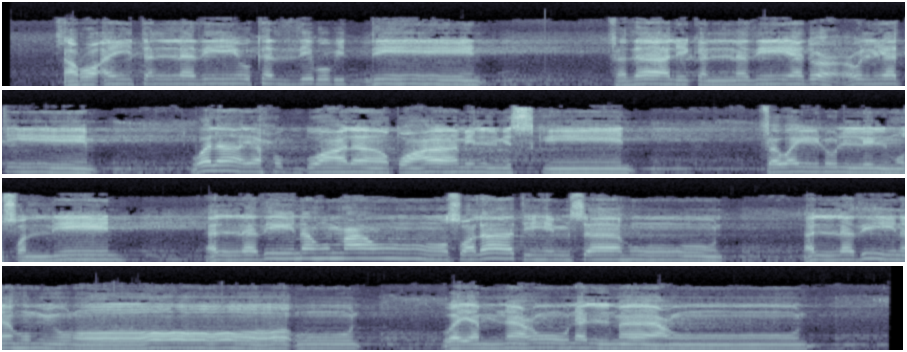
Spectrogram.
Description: سورة الماعون > السور المكتملة للشيخ فيصل غزاوي من الحرم المكي 🕋 > السور المكتملة 🕋 > المزيد - تلاوات الحرمين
